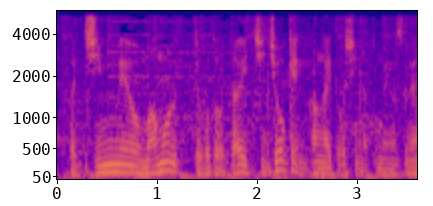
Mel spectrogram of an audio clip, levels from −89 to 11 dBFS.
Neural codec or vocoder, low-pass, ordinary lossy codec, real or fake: none; 5.4 kHz; none; real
